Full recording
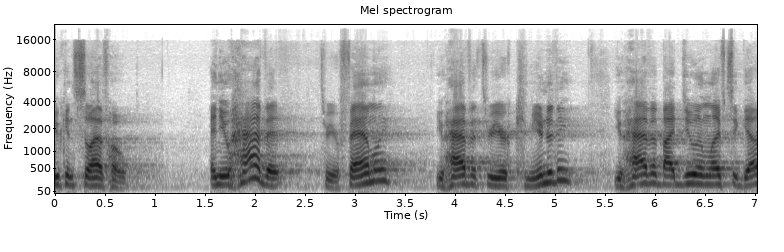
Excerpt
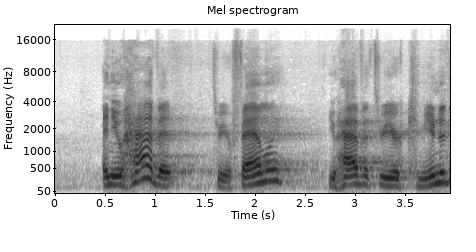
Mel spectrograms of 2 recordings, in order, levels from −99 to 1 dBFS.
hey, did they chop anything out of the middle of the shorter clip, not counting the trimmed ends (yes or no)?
no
